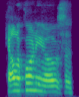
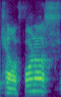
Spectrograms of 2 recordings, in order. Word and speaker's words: Californos: So Californios And I was fortunate because we dropped the I out of the word so that people wouldn't be pronouncing it like a gringo, because gringos would say Californios. It's actually Californos. The I is silent.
